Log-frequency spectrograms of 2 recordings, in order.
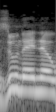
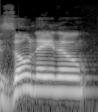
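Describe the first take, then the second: First: The first vowel is a u sound. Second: The first vowel is an o sound. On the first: The speaker calls it right. "this one should be Zuneinu with a Melafum" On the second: The speaker calls it wrong. "You shouldn't say Zoneinu. Again, with a cholam"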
